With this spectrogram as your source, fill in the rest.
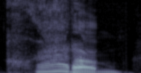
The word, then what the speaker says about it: Kratom: It's that over-the-counter thing you can get, Kratom, or Kratom, right? So I've heard it pronounced a couple of different ways, but I've never heard of it.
